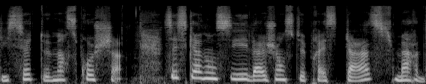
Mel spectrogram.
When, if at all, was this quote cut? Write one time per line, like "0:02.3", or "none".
none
